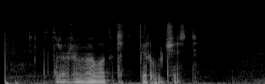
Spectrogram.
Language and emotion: Russian, neutral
